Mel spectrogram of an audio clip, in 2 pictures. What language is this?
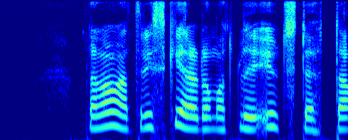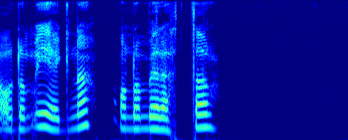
Swedish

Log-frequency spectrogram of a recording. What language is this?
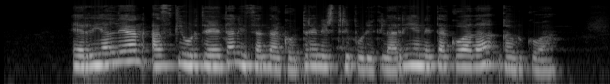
Basque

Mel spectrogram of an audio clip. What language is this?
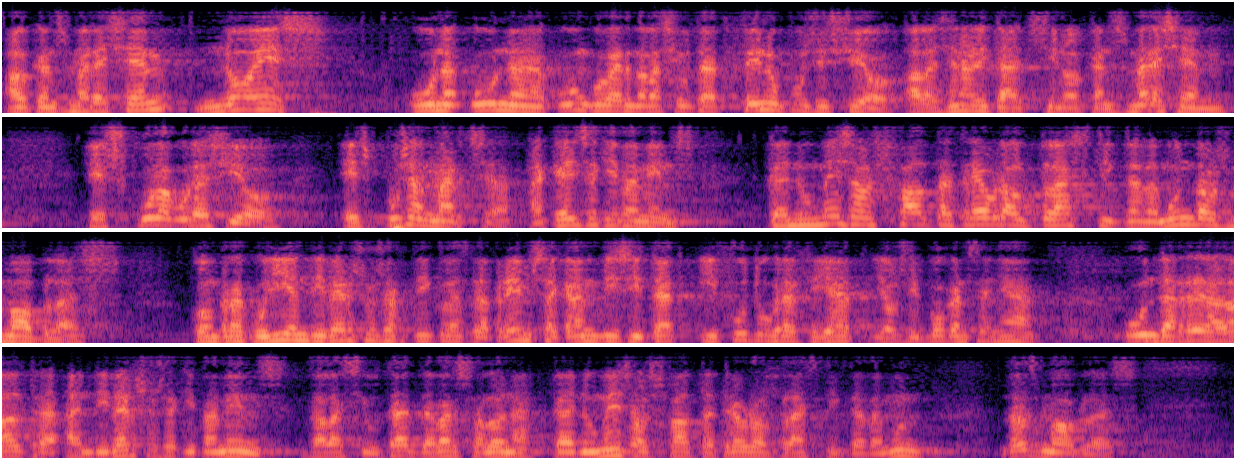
Catalan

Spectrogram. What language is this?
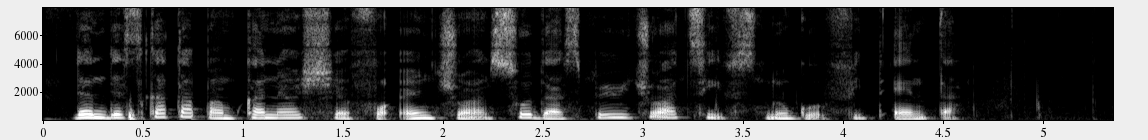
Nigerian Pidgin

